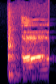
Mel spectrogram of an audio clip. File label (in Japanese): "ぼ", Japanese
